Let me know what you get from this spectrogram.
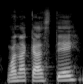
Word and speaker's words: Guanacaste: Guanacaste.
